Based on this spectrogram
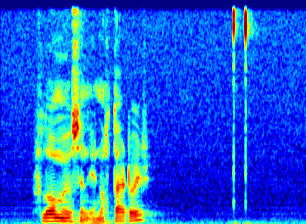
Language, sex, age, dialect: Faroese, male, 36-60, Suðuroy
